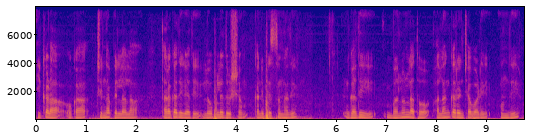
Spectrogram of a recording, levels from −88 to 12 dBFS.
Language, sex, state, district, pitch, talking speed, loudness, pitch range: Telugu, male, Telangana, Hyderabad, 135 Hz, 85 wpm, -26 LUFS, 130-150 Hz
